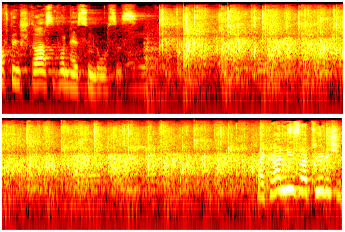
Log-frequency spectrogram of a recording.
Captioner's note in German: Beifall AfD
